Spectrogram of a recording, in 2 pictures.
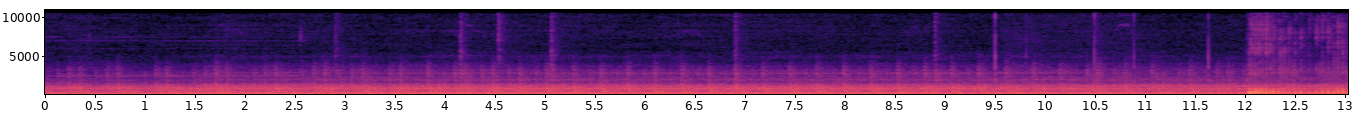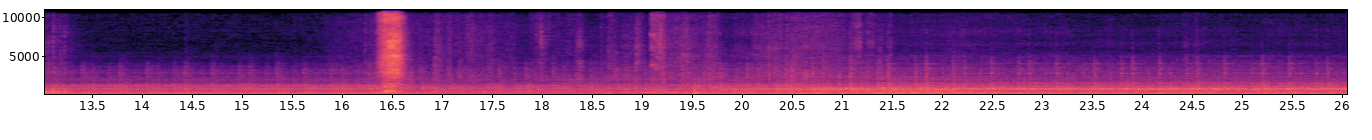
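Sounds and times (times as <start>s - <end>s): fan heater humming: 5.6s - 26.0s.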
